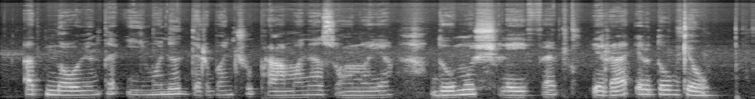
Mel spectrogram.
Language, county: Lithuanian, Vilnius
